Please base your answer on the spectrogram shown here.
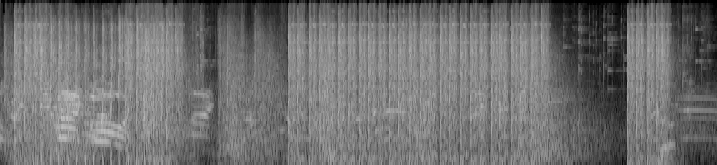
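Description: Sustained World War II gunfire in Company of Heroes as British troops fight German infantry: loud, rapid machine-gun bursts and scattered rifle shots, with short gaps before the firing resumes, and voices shouting beneath the shooting.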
